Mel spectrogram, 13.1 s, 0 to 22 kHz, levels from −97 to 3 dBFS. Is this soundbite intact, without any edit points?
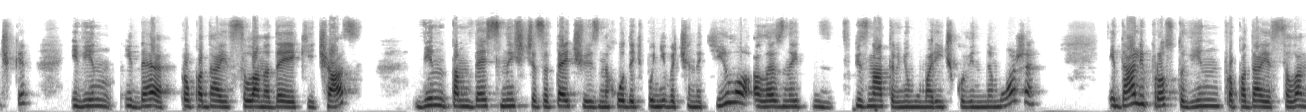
yes; 0 cuts

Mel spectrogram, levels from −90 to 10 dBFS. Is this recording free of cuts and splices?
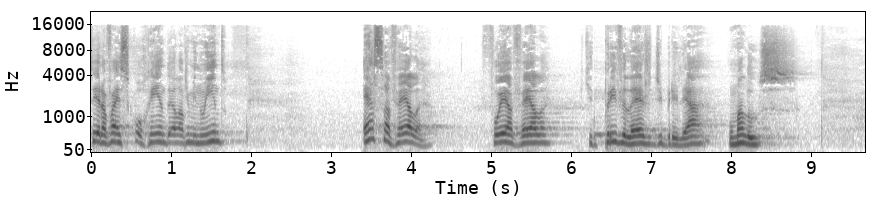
no; 2 cuts; at 1.2 s, 6.3 s

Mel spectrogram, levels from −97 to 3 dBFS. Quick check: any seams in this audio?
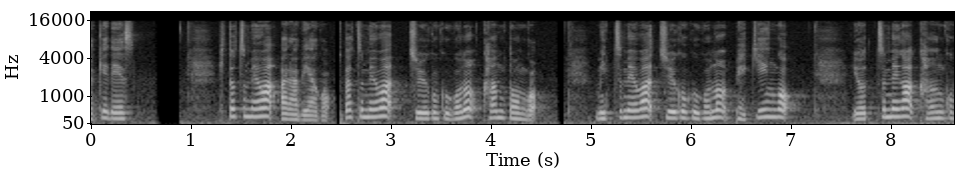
yes; 1 cut; at 2.4 s

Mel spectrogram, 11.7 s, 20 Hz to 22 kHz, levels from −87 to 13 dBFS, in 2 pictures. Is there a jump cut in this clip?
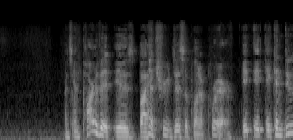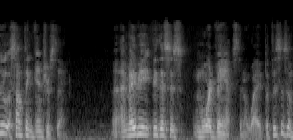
yes; 7 cuts; at 1.4 s, 2.9 s, 4.7 s, 5.3 s, 6.5 s, 7.9 s, 8.9 s

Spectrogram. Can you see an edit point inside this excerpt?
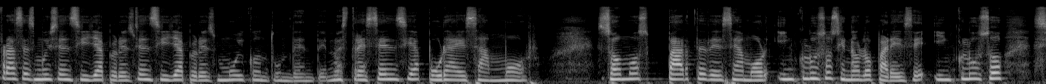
yes; 1 cut; at 1.4 s

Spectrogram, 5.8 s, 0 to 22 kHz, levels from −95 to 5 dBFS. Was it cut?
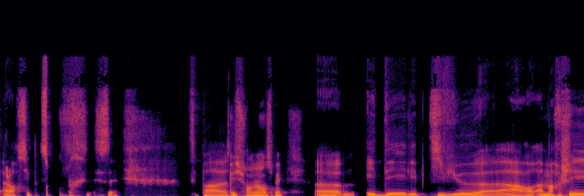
yes; 2 cuts; at 2.3 s, 3.6 s

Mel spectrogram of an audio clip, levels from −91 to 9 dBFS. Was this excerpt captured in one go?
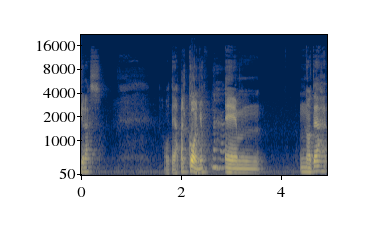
yes; 0 cuts

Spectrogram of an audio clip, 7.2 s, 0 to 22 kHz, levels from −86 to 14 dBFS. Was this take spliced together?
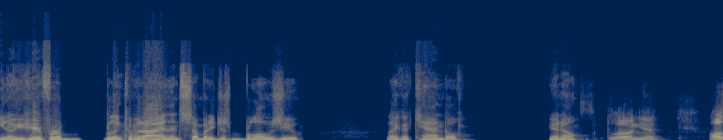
no; 0 cuts

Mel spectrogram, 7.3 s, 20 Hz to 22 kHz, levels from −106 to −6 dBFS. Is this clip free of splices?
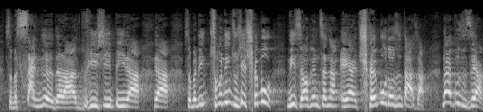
no; 1 cut; at 2.3 s

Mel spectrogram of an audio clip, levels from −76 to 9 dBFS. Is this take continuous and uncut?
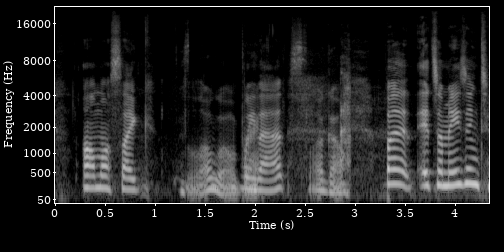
no; 3 cuts; at 1.3 s, 2.0 s, 2.9 s

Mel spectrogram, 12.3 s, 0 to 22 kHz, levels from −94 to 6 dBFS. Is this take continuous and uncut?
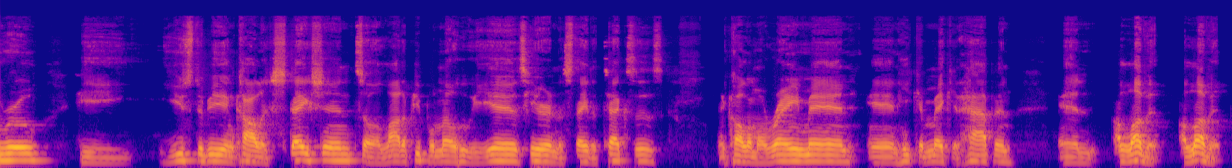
yes; 0 cuts

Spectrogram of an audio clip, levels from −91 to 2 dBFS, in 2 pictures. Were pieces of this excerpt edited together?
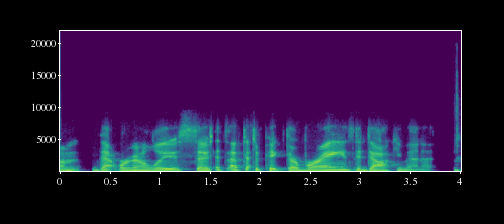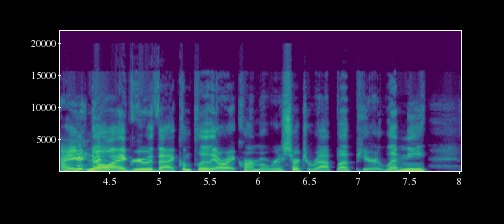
yes; 3 cuts; at 1.5 s, 1.9 s, 2.9 s

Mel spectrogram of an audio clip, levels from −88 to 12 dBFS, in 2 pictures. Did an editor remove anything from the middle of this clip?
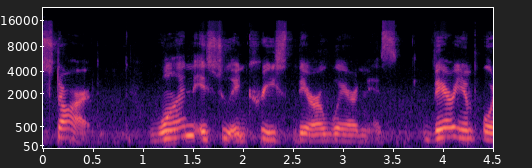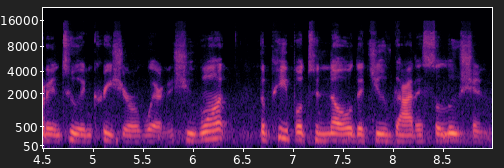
no; 0 cuts

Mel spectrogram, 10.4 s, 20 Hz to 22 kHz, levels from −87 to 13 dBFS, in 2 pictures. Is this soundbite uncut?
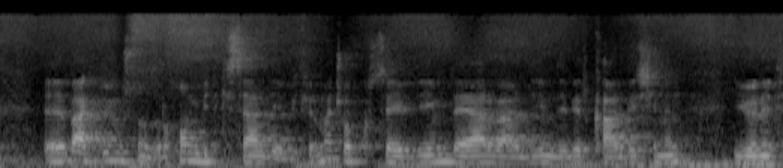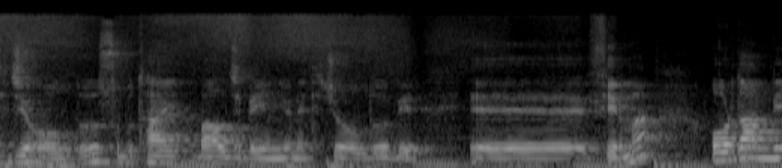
yes; 0 cuts

